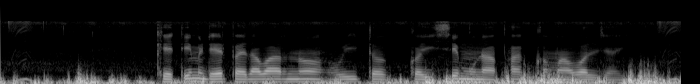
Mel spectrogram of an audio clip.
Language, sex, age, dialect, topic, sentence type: Bhojpuri, male, 18-24, Western, agriculture, statement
